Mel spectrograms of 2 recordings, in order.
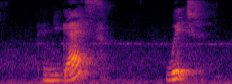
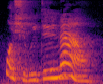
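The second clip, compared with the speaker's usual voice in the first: a touch louder, lightly voiced big skeleton; 4 semitones higher, 5 dB louder than usual. Big skeleton asking the others, lightly voiced. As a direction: ask the group what's next, a bit louder. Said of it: "he asked".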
